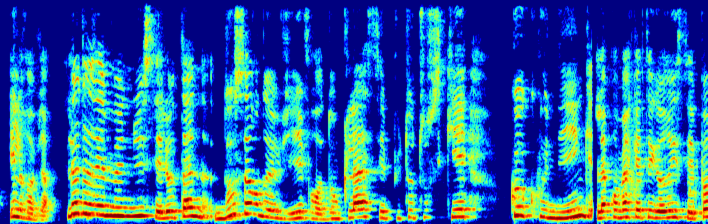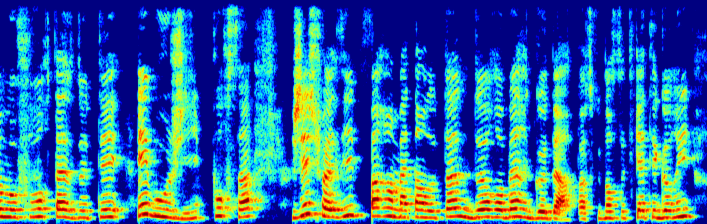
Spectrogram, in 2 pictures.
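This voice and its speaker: A woman's voice: fairly high pitch, darkish tone. A woman book vlogger talking casually at home, chatty and a little self-deprecating, with hesitant fillers. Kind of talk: casual reading-list vlog. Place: home room.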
